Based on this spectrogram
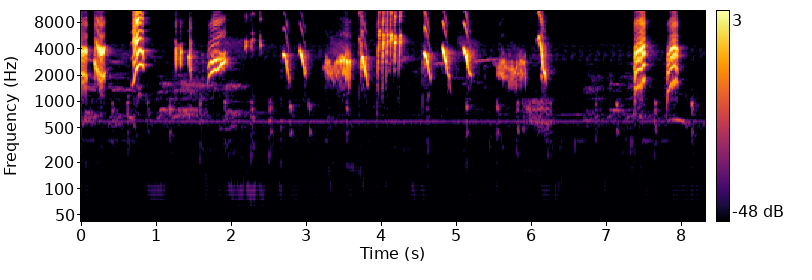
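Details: Long-tailed shrike, a vocal bird uncovered from its cage, used as a lure for sluggish or moulting shrikes. A rapid, varied chatter of high swooping whistles and sharp chips comes in quick bursts with a brief buzzy trill midway.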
